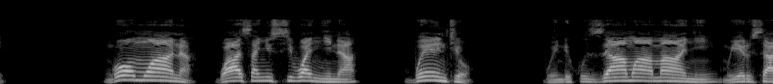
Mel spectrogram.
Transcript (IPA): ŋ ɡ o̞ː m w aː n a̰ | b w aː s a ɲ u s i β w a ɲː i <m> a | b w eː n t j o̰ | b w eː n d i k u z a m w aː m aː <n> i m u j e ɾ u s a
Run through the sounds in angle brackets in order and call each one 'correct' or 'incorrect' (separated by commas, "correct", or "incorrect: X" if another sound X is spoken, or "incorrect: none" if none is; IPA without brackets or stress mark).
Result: incorrect: n, incorrect: ɲ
